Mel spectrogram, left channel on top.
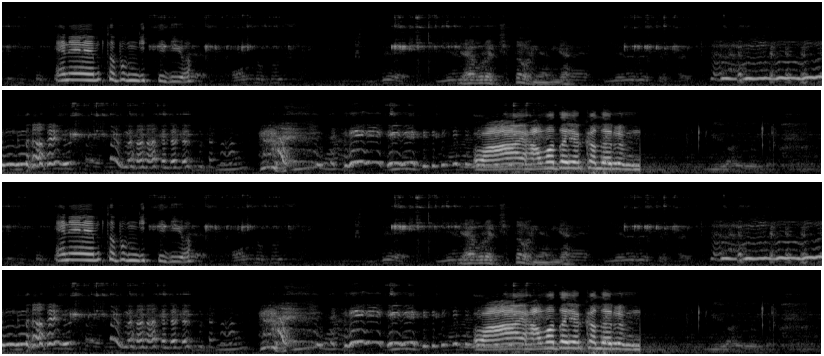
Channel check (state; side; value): identical; both; correlation 1.00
